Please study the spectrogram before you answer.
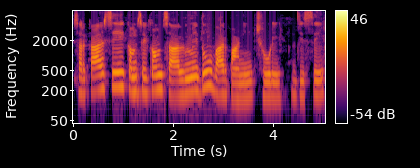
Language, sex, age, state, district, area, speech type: Hindi, female, 30-45, Uttar Pradesh, Ghazipur, rural, spontaneous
